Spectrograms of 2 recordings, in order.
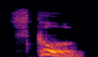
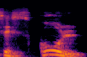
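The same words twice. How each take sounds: First: The word starts directly with the s sound. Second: An extra e vowel comes before the s. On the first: The speaker calls it right. "es school" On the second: The speaker calls it wrong. "School no es school"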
